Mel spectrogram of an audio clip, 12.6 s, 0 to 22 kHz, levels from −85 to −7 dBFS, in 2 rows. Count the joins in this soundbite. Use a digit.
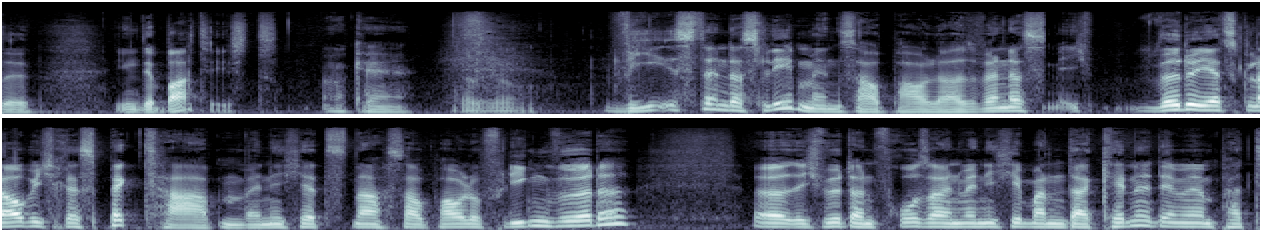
1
